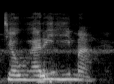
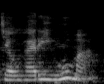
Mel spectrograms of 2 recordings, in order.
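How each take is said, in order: First: The last word is said with an i vowel. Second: The last word is said with a u vowel. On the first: The speaker calls it right. "Bukan huma, jauh hari hima" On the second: The speaker calls it wrong. "bukan jauh hari huma"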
